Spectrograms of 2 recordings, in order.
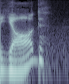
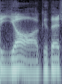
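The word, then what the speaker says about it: Yawhg: a game called The Yogg.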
